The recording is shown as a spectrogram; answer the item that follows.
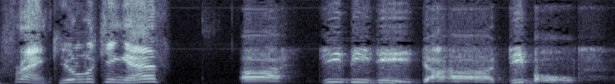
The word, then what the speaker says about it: Diebold: DBD, Diebold, it's pronounced. I've never known how it's pronounced. It's Diebold or Diebold, but I guess Diebold is what most people say.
